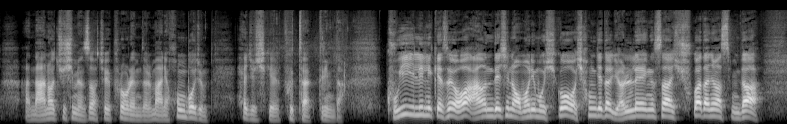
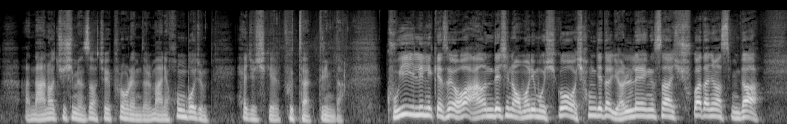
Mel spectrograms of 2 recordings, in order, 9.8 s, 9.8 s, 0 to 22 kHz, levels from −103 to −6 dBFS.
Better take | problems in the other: second | thin; very; fading below 550 Hz

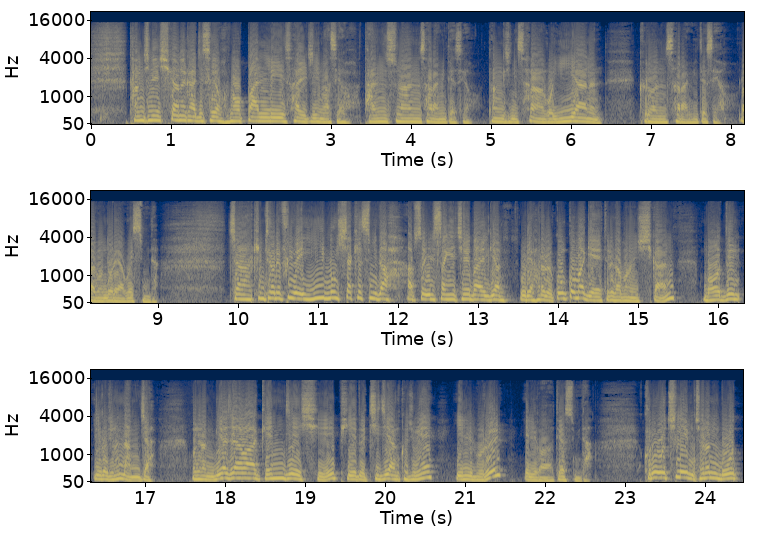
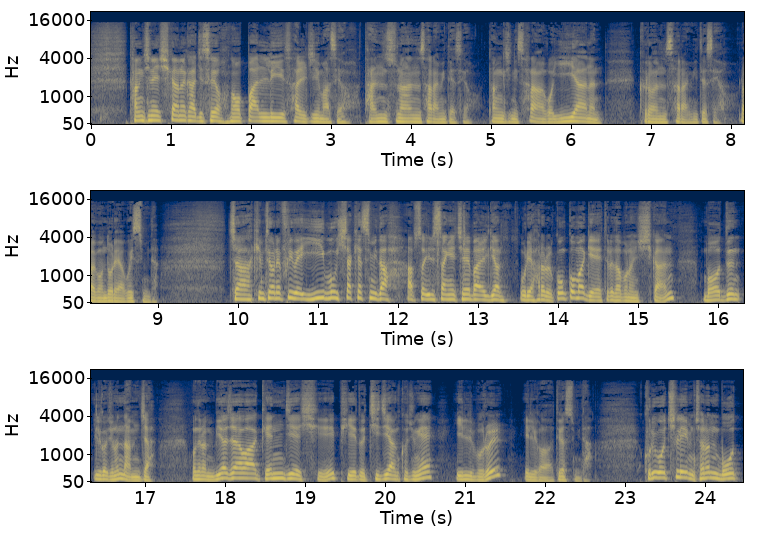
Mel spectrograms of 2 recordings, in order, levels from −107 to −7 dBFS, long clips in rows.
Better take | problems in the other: second | distortion; heavy; 33% of the sound clipped

